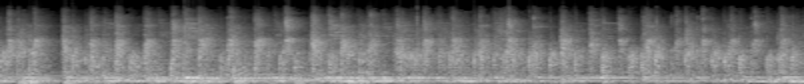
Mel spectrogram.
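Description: Flamenco guitar playing under a fast run of sharp percussive strikes, several a second: the dancer's heel-and-toe footwork on the wooden stage.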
